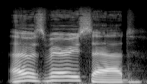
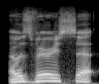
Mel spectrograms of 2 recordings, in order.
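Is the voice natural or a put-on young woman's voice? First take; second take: put-on; natural. First: It is said in a put-on young woman's voice. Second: It is said in the reader's natural voice. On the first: The speaker calls it right. "I have to do a young lady voice" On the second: The speaker calls it wrong. "you missed the uh, old lady voice"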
